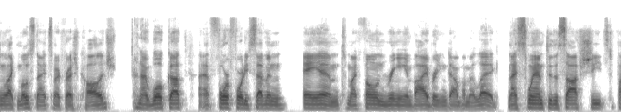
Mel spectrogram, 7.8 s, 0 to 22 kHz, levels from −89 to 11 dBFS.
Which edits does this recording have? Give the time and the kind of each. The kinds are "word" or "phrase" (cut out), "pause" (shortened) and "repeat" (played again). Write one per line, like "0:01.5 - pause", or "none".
0:01.0 - word
0:01.6 - pause
0:02.5 - word
0:06.3 - pause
